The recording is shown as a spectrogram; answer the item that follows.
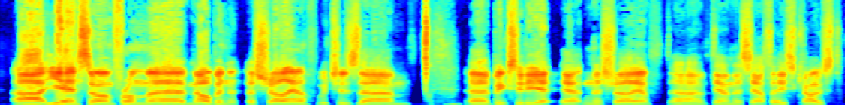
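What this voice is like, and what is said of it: Australian accent. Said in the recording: “you have a little bit of an accent”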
